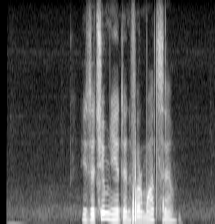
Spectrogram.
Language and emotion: Russian, neutral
